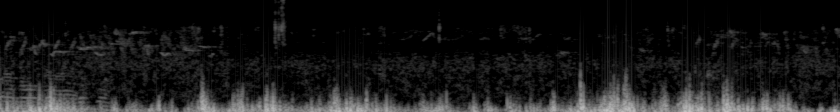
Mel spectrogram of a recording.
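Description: Irregular low rumbling and buffeting on the microphone, with birds chirping faintly above it.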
